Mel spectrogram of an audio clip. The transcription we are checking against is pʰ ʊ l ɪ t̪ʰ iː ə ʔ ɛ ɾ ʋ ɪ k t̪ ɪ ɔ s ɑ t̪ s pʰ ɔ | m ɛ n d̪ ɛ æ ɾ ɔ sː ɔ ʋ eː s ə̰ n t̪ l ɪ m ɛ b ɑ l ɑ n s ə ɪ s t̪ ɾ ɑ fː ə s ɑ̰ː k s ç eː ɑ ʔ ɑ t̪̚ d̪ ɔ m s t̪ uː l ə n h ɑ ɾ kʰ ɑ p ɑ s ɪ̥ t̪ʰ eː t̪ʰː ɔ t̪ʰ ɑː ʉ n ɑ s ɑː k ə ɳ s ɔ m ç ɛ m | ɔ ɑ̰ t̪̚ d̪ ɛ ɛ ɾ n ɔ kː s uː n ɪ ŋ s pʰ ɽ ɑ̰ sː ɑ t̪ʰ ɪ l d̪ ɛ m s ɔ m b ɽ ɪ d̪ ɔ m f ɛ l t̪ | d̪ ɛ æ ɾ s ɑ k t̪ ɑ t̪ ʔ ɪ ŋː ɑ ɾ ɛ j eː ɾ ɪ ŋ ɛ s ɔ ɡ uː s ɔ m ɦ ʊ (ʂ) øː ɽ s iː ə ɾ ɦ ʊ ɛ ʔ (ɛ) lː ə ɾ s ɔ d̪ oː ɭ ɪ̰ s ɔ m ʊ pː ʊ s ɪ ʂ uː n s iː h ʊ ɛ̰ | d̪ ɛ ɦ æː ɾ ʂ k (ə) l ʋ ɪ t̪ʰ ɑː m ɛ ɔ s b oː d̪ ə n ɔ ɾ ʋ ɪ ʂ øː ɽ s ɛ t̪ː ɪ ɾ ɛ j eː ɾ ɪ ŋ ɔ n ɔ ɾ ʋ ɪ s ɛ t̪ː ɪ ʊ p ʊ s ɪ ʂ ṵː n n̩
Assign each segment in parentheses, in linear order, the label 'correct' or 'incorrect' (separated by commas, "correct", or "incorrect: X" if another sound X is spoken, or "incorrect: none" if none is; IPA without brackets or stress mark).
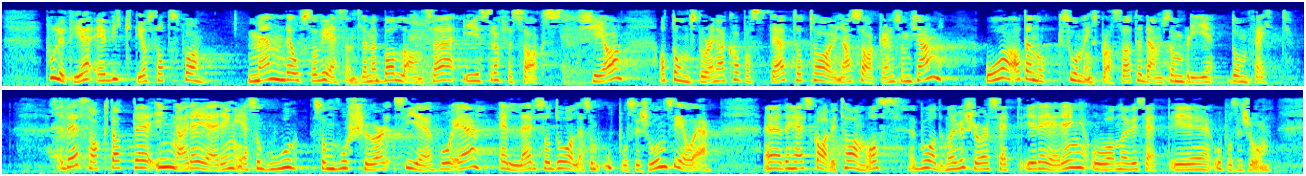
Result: correct, correct, incorrect: ɑ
